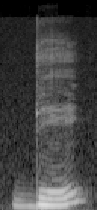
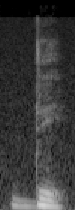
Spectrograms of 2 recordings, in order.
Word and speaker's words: des: The plural article, des, we don't pronounce the final S. So the plural article in French doesn't have gender. It's always going to be des.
